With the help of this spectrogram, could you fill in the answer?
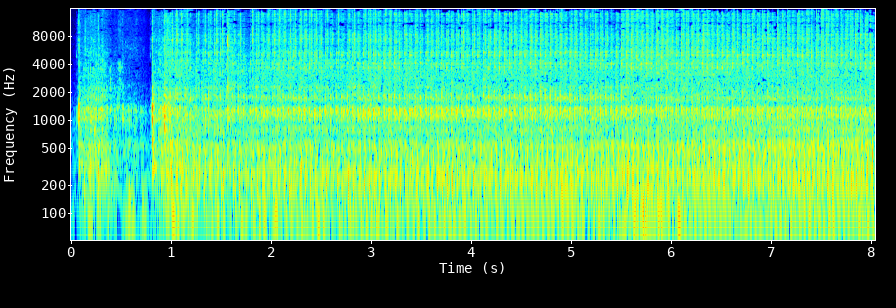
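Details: Honda GX35 brushcutter four-stroke restarted after air filter reassembly, following wrong power-steering-fluid oil fill, drain and overfilled Honda oil cleared via spark plug hole; catches after brief crank, settles into steady even buzz, no misses or stalling; some excess oil may remain.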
